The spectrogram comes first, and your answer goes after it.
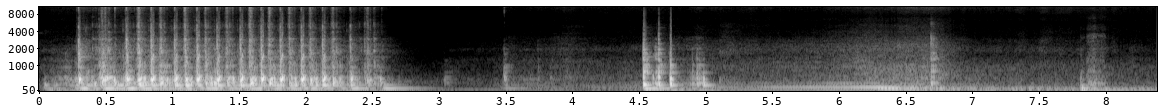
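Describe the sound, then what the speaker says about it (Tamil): A sewing machine runs in a steady rapid burst while stitching a child's frock, then stops. Afterwards come quieter handling clicks and rustles of fabric. "ரெண்டுத்தையும் வந்து நல்லா ஸ்டிச் பண்ணி எடுத்தாச்சு."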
